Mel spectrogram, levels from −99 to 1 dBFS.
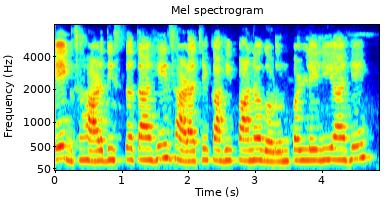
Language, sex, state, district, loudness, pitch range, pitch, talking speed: Marathi, female, Maharashtra, Gondia, -17 LUFS, 215-235 Hz, 225 Hz, 125 wpm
